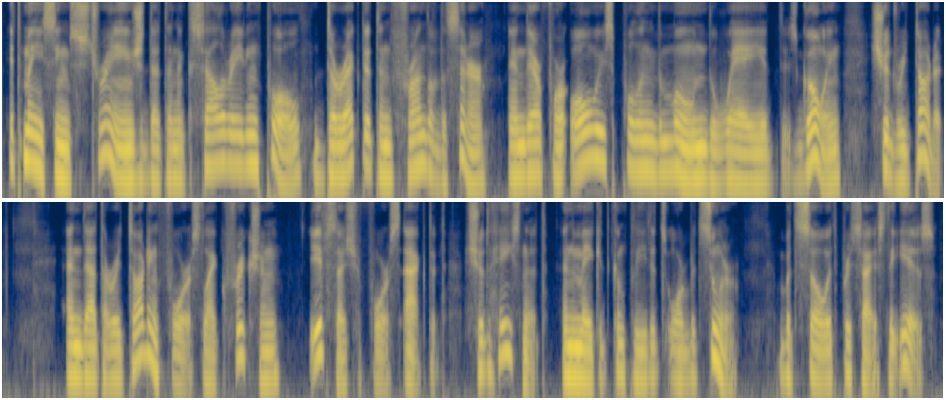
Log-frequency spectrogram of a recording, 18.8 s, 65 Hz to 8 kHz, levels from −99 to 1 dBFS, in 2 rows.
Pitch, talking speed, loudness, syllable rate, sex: 125 Hz, 175 wpm, -19 LUFS, 5.1 syllables/s, male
